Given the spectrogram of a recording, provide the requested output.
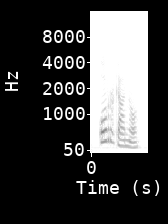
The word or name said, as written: organo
